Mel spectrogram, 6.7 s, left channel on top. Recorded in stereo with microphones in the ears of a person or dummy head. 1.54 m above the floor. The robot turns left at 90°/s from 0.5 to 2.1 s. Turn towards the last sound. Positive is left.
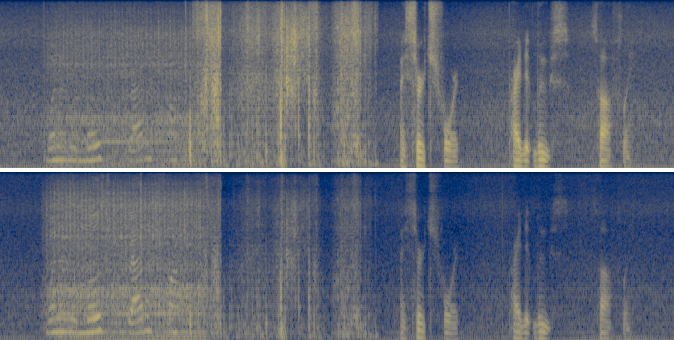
turn(degrees=65)  # may be behind; listen again after turning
